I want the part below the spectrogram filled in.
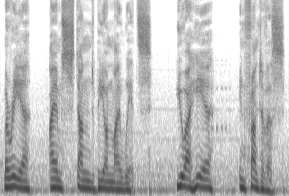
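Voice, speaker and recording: A man's voice: mid-range voice, unhurried, a little hiss or hum, lightly acted. A man playing a loyal, sympathetic old family friend in an audio drama. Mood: stunned.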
